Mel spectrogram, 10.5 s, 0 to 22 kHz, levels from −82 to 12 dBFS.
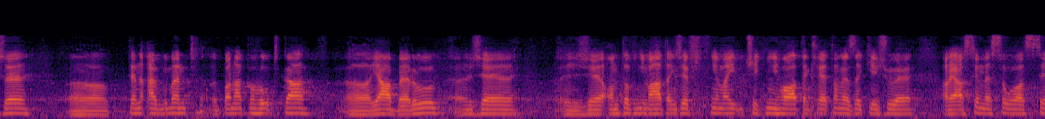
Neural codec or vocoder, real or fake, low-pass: codec, 16 kHz, 1.1 kbps, Voila-Tokenizer; fake; 7.2 kHz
